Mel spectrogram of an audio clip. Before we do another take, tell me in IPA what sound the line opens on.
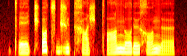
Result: tʼ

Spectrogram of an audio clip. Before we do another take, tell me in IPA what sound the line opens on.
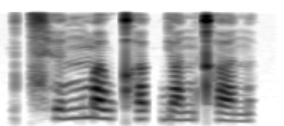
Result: t͡sʰ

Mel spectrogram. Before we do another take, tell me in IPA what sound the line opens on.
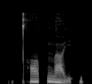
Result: t̪ʰ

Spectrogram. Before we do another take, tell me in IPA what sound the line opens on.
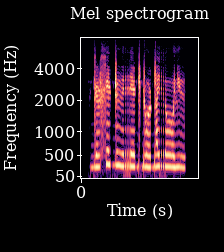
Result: ɡʲ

